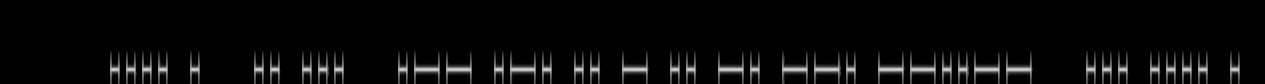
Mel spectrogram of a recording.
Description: Morse code, heard as a keyed tone, about 15 wpm, 700 Hz. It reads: HE IS WRITING, SHE
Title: Sentences from Top 800 Words 15wpm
